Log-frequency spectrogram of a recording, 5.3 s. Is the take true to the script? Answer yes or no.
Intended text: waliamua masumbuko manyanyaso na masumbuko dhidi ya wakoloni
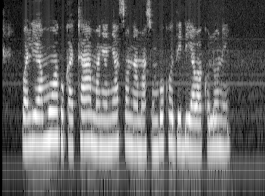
no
